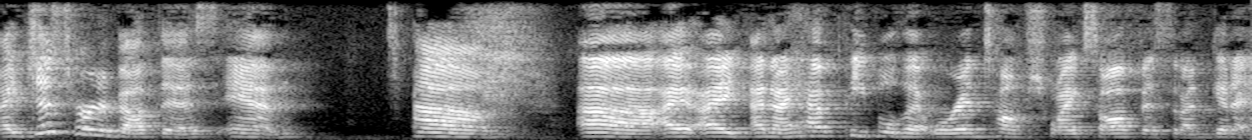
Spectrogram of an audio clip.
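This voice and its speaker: A woman's fairly high voice with ordinary pitch variation, audible room echo and noticeable background noise. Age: 30s. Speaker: political candidate. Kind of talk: campaign talk. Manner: halting.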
